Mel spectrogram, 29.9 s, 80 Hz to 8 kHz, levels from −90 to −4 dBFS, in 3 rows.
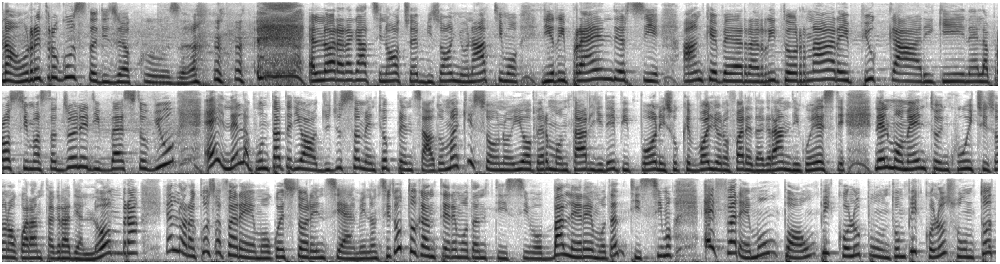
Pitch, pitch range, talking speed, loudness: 260 Hz, 240-295 Hz, 165 wpm, -17 LUFS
